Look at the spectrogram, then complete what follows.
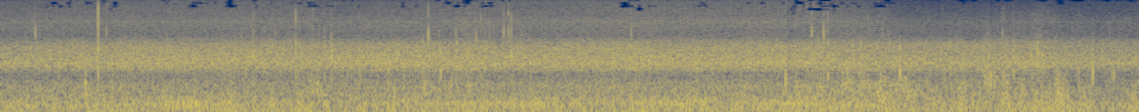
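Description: Sgwd yr Eira waterfall in heavy flood, heard from behind the falling curtain of water: a loud, steady rush of water pouring onto rock, with spray and air buffeting the microphone.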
